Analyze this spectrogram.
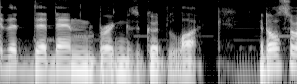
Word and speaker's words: Dedenne: And by the way, before you say anything, I know that the official pronunciation of this Pokemon is Dedenne.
